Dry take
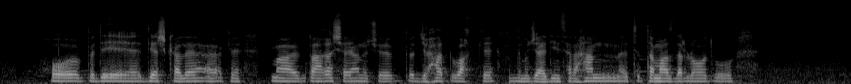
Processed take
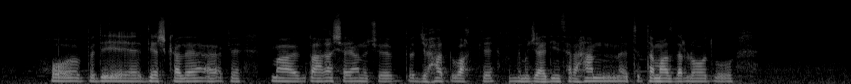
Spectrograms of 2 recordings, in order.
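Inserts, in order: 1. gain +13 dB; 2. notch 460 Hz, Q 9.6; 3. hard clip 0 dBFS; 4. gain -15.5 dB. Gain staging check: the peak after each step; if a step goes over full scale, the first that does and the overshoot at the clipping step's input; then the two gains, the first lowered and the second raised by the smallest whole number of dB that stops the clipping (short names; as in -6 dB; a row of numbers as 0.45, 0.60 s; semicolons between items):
-3.5, -4.5, -4.5, -20.0 dBFS; no overload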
